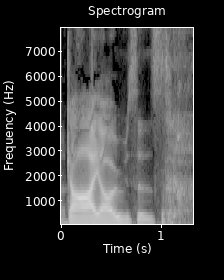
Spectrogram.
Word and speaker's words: gyoza: Oh, I normally have a few frozen gyozas in the... – Gyozas. – What? How do you say it? – It's like Guy Pearce, like gyozas.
